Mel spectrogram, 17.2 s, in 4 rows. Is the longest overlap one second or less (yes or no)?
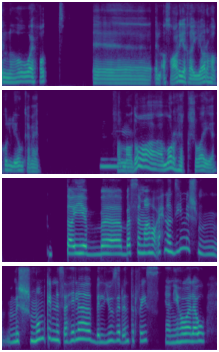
yes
